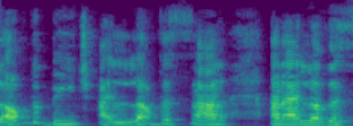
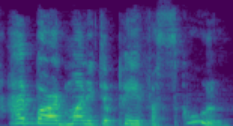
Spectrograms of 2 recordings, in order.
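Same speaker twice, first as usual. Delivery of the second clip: ordinary talk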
